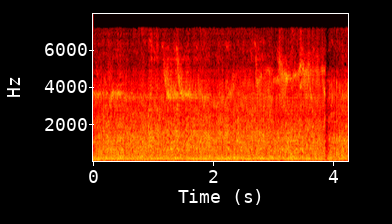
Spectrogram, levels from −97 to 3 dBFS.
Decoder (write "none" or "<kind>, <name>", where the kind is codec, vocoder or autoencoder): vocoder, HiFi-GAN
